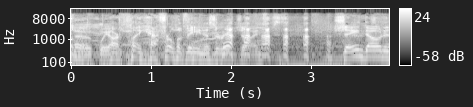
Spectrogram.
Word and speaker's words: Avril Lavigne: This is Avril Lavigne. – Avril Lavigne.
